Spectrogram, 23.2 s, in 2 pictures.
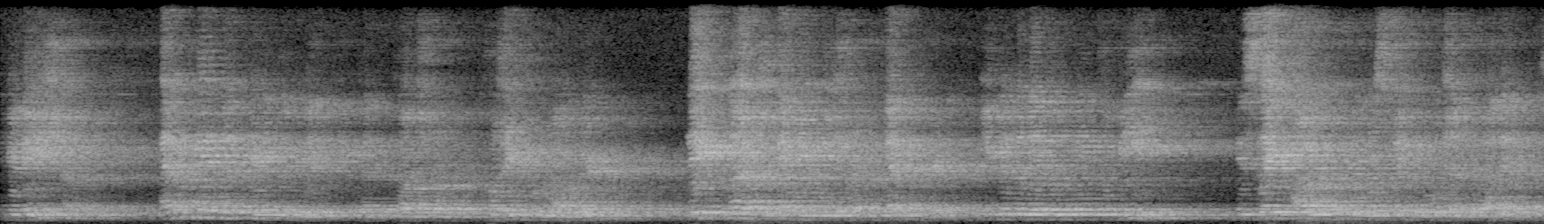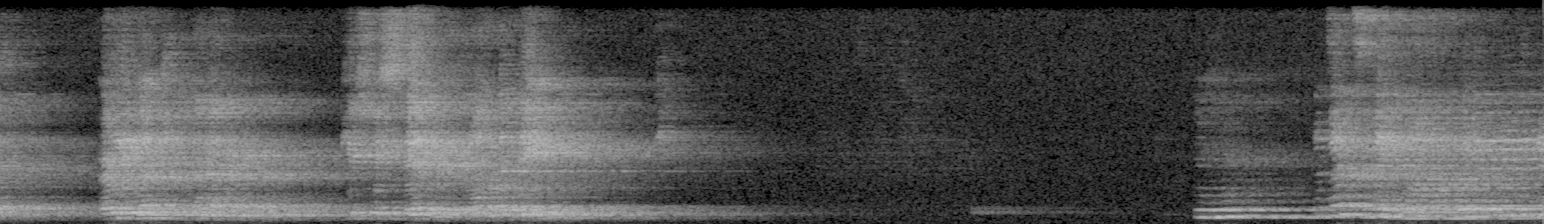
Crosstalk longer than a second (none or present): none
